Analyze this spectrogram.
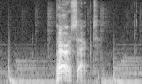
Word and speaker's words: Parasect: Parasect.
